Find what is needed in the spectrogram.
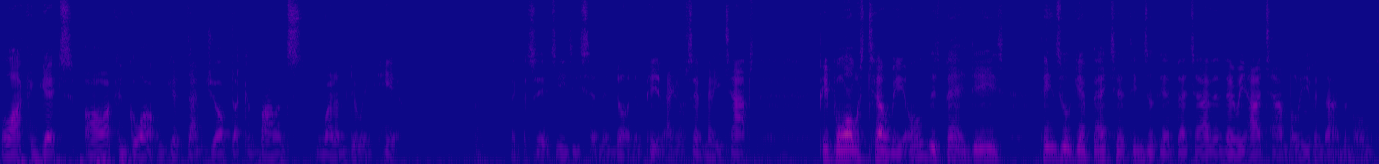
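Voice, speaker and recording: A man speaks very fast with a British accent and a fairly low pitch. His intonation is lively, and his loudness swings widely. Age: 30s. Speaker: gaming livestreamer. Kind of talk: casual chat. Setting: live stream.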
